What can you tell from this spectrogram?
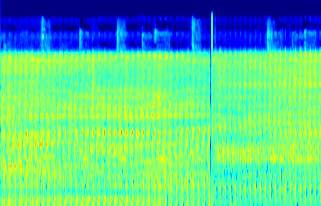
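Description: Engine of a two-wheel hand tractor running steadily, a fast even chugging while it moves along under way. About two and a half seconds in there is a sharp click, and after it the engine sounds a little quieter.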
